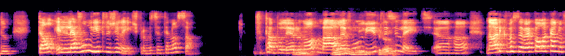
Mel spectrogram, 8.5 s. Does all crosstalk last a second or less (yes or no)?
no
